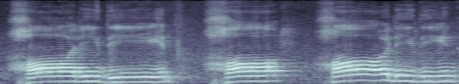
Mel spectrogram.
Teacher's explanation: الالف مفخمه لماذا قبلها مفخم وهو الخاء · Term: الألف مفخمة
